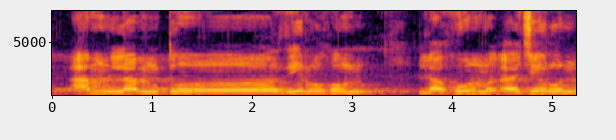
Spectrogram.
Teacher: میم ساکن کے بعد با اور میم کے علاوہ حرف آ رہا ہے، اس لیے میم کو ظاہر کر کے پڑھیں گے، اس کو اظہار شفوی کہتے ہیں۔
